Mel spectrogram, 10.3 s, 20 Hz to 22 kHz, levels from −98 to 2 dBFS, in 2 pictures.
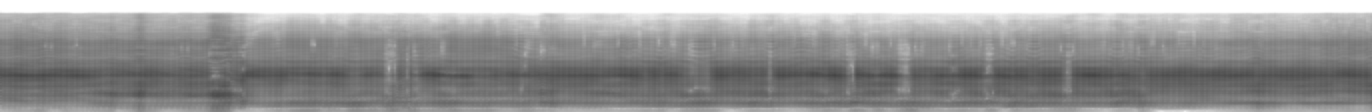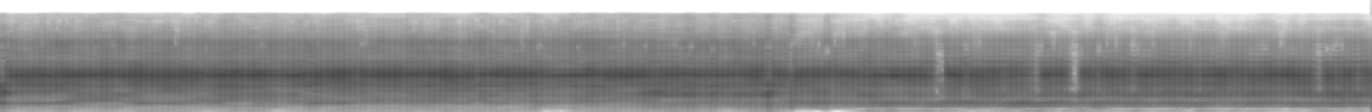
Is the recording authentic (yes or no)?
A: no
